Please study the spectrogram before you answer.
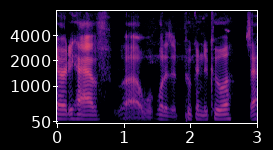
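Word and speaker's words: Puka Nacua: Um, they already have what is it, Puka Nakua? Is that how you say it? But yeah, Puka Nakua, who Tutu Atwell.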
